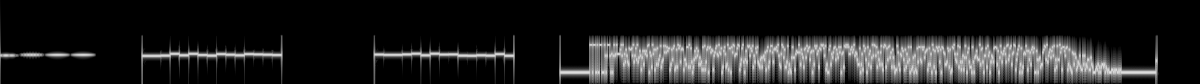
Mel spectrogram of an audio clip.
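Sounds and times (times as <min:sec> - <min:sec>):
stepping tone sequence: 0:05.9 - 0:11.2
steady radio tone: 0:05.9 - 0:11.4
shifting multi-tone data signal: 0:05.9 - 0:11.6.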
